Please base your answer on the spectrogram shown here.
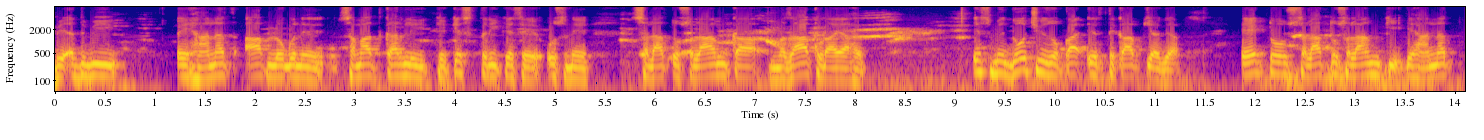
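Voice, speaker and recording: A man speaking as a mufti in a measured religious rebuttal, quoting book references and reciting Arabic phrases. His voice is dark and mellow at a middling pitch. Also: low-quality recording.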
